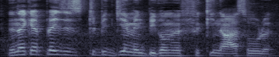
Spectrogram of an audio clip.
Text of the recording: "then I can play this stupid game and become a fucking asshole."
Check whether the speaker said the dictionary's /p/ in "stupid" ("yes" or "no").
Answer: no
